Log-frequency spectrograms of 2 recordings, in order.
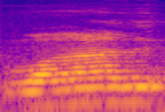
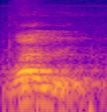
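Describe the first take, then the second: First: The vowel is drawn out long. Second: The vowel is cut short. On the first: The speaker calls it wrong. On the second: The speaker calls it right.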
